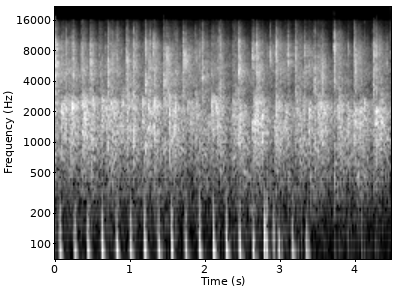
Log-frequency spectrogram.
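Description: An audience at a brown bag talk applauds the speaker steadily, dense overlapping claps with a few sharper individual claps standing out, sustained and fairly loud for several seconds with no talking.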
